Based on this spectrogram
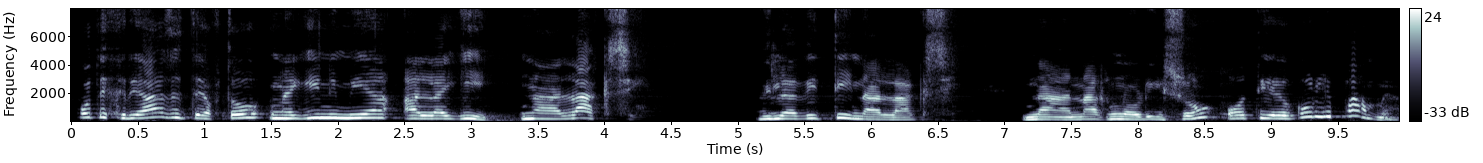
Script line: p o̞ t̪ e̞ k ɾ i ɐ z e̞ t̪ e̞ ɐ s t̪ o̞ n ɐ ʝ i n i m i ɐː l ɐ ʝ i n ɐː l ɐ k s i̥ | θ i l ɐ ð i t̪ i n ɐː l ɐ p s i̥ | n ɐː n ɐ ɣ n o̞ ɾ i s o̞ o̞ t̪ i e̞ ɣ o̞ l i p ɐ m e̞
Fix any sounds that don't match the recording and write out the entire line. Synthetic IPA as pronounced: p o̞ t̪ e̞ x ɾ i ɐ z e̞ t̪ e̞ ɐ f t̪ o̞ n ɐ ʝ i n i m i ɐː l ɐ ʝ i n ɐː l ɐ k s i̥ | ð i l ɐ ð i t̪ i n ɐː l ɐ k s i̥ | n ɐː n ɐ ɣ n o̞ ɾ i s o̞ o̞ t̪ i e̞ ɣ o̞ l i p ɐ m e̞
